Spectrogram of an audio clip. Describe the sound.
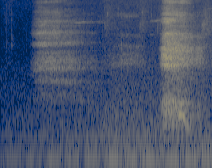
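Faint controlled breathing through the nose before an ice bath: two soft rushes of air, the second one stronger and sharper, over a low background hum.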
